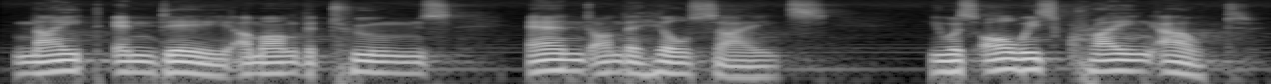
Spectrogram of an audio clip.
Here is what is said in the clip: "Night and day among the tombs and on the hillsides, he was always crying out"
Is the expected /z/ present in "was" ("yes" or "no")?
yes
